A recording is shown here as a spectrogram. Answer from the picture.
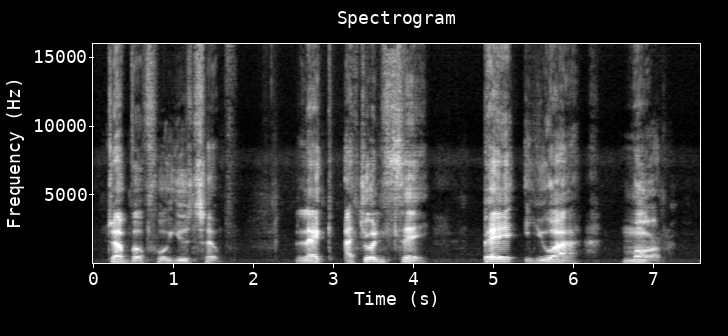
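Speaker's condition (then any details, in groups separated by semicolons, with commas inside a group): Neurological disease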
